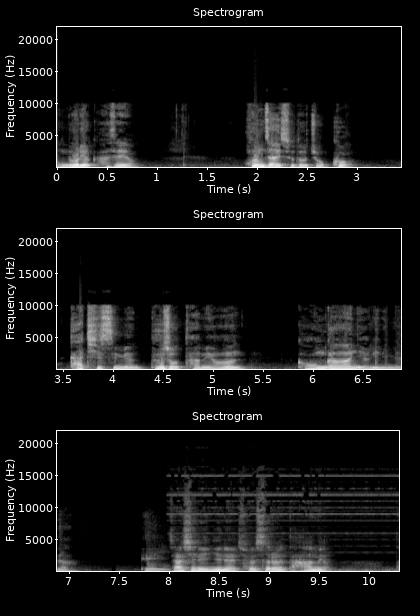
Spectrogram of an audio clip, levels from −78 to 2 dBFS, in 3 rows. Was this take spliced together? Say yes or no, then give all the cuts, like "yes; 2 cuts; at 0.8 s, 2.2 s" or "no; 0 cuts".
yes; 1 cut; at 7.9 s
